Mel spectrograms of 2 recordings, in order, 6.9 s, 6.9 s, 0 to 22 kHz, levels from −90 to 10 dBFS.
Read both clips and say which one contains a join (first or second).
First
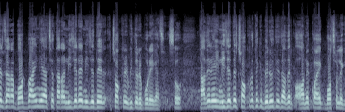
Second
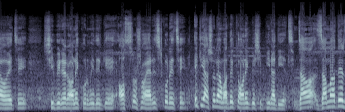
second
